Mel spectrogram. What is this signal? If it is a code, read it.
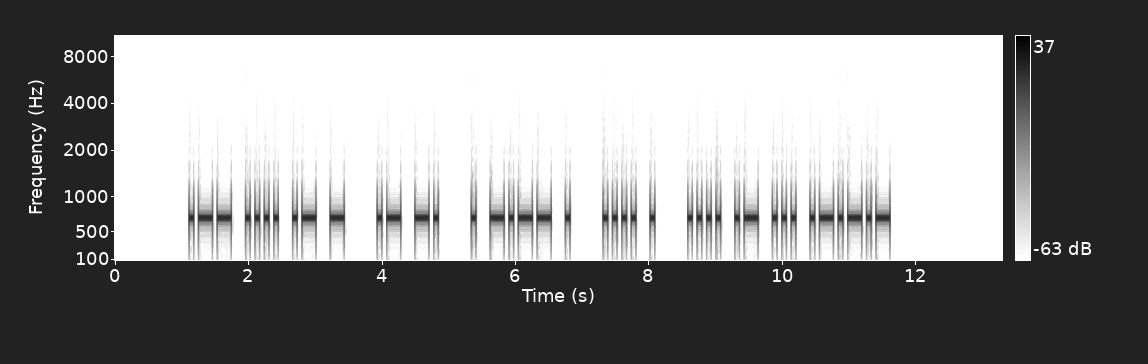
Morse code, heard as a keyed tone, about 17 wpm, 700 Hz. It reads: WHAT AN EYE HE HAS.
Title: Sentences from Top 1000 Words - Review Part 1 - 17wpm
